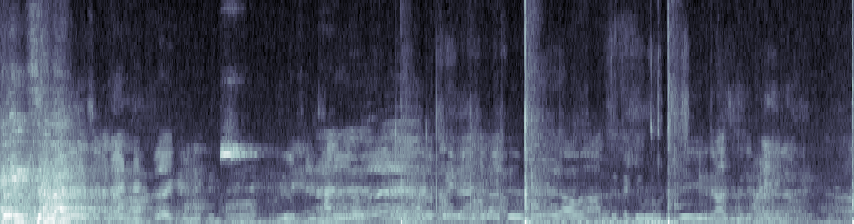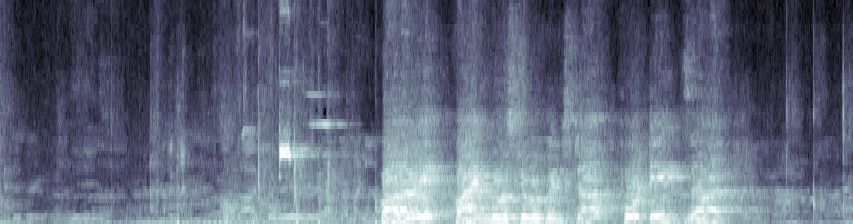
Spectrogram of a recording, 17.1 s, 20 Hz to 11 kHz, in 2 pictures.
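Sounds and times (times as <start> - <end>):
people talking and calling: 0.0 - 17.0.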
